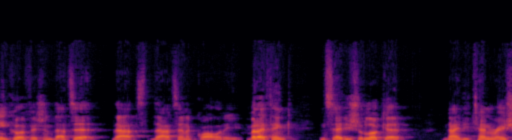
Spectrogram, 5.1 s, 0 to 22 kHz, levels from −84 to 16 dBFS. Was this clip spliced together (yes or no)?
no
